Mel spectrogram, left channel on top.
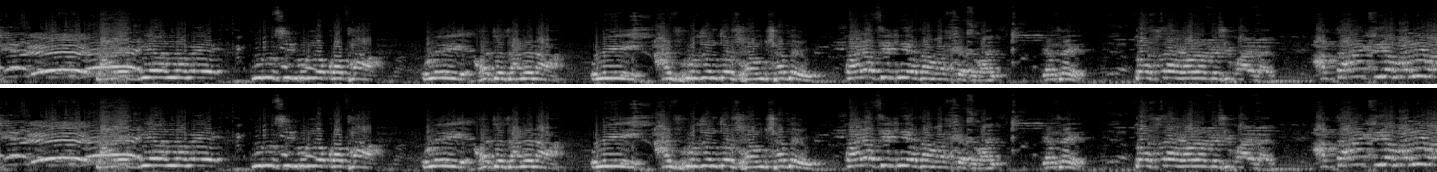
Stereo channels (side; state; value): both; identical; correlation 1.00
